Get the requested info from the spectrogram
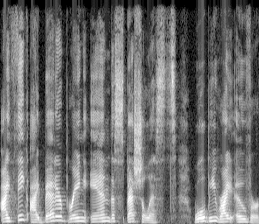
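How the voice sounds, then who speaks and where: A woman puts on a raspy character voice at a fairly high pitch, speaking at a fairly slow pace on a very clean recording with a silent background. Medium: read story.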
